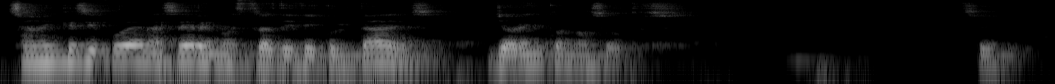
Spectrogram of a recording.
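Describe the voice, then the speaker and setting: A man preaching an expository sermon to his congregation, earnest and personal, often pausing with rhetorical questions. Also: medium pitch, fairly even intonation, warm tone, echoey room. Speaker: pastor. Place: church.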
